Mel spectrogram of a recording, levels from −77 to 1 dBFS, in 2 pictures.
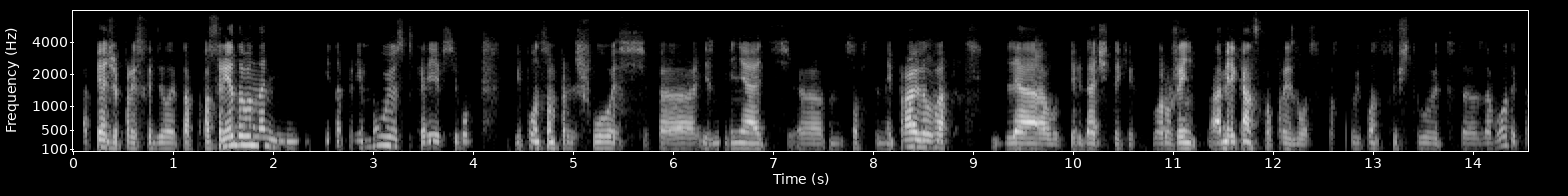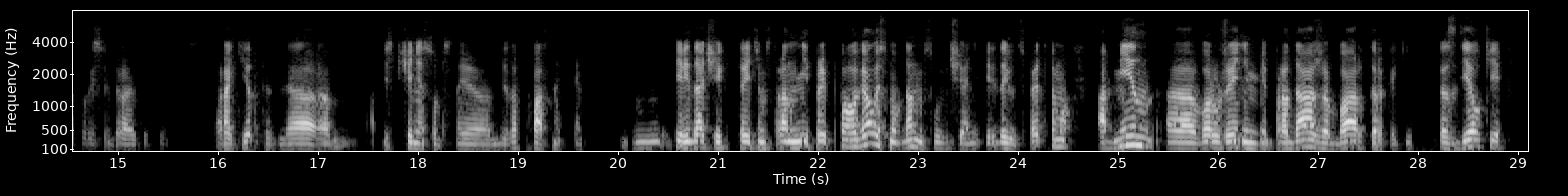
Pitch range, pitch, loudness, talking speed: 115-140 Hz, 125 Hz, -20 LUFS, 120 wpm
